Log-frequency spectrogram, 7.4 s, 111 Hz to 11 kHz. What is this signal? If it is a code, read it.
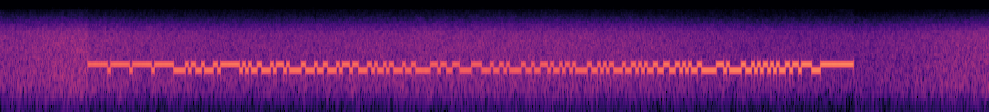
RTTY (45.45 baud, 170 Hz shift), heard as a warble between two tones, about 710 Hz centre, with radio static. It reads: SHE HAD TWO ELDER SISTERS.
